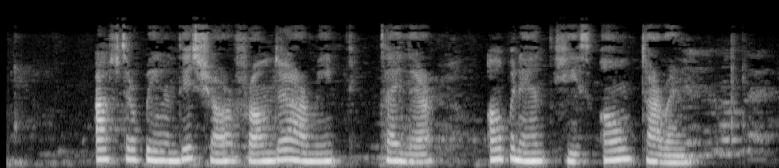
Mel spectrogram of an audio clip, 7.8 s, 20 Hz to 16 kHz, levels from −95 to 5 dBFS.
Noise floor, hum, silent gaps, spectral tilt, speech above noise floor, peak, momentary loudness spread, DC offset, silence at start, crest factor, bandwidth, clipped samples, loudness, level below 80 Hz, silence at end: -50 dBFS; none; none; -6 dB/octave; 35 dB; -2 dBFS; 12 LU; under 0.1%; 0.95 s; 16 dB; 9.2 kHz; under 0.1%; -17 LUFS; -56 dBFS; 0.25 s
